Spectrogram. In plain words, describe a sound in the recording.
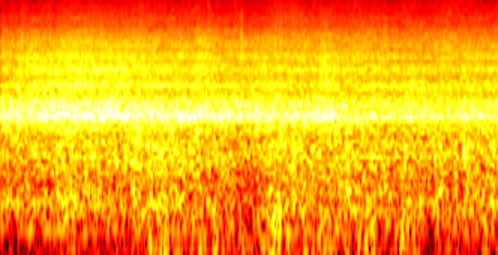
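A train rumbles and roars steadily along the tracks.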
